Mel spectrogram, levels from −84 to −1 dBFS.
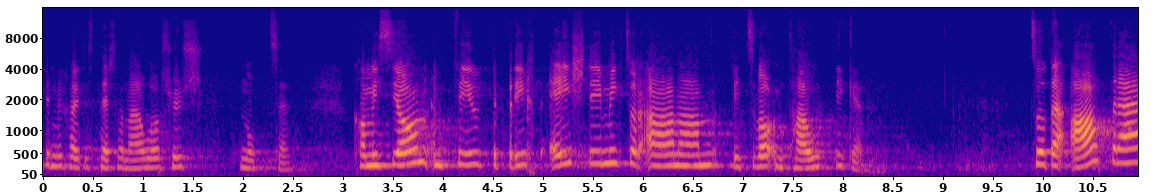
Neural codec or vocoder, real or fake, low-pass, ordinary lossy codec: none; real; 14.4 kHz; Opus, 16 kbps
